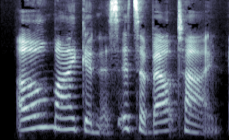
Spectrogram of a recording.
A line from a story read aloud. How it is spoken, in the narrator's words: Amy laughed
